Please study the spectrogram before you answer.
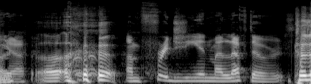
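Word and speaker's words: Phrygian: Yeah, I like that they chose what is apparently called the Friian mode spelled with a ph R Y G I A N. Frigian.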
